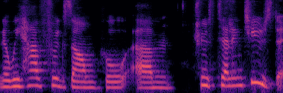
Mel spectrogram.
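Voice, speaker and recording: This woman has a British accent and a somewhat breathy voice. Her pitch varies in an ordinary way. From UK. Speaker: podcast host and online business coach. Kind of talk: solo podcast monologue. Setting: recording alone for podcast. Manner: casual, enthusiastic.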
